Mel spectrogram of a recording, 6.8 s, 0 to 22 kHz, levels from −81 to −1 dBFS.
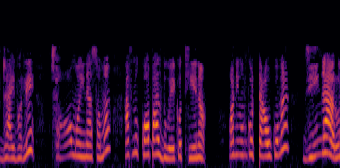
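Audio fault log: throughout, transcoding between lossy codecs: the speech was likely encoded twice at low bitrates, in a way that fits AAC-LC followed by Vorbis. Nothing survives above 7 kHz. The second coder spends bits re-encoding the first's artefacts while adding its own, so both kinds of smearing are heard together.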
